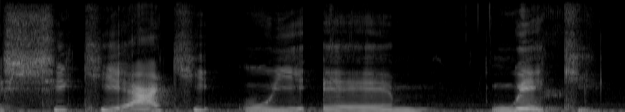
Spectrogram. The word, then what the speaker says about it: Shigeaki Ueki: O senhor, então, ele estava me dizendo que o nome dele é Shikiaki Ueki, né? Não é, as pessoas acabam confundindo, porque o japonês tem algumas pronúncias diferentes.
